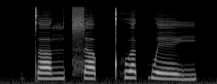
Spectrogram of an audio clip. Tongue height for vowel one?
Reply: low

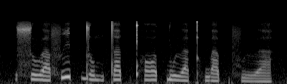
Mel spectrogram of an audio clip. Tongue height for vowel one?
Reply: high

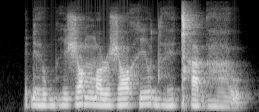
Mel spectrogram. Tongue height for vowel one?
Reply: mid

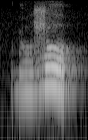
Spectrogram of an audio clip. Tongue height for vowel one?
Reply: low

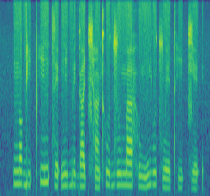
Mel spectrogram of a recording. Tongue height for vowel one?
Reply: mid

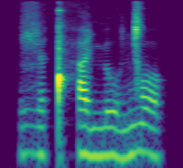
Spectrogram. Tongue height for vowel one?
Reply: low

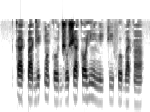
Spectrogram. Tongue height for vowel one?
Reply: low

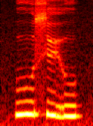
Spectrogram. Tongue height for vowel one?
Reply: high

